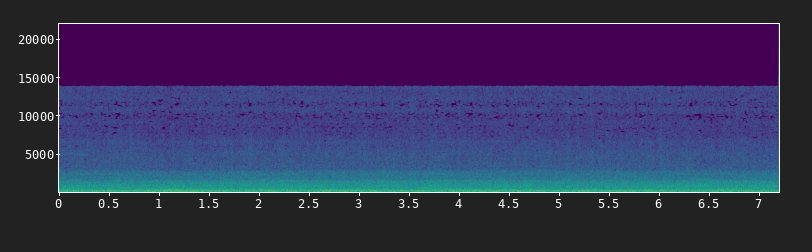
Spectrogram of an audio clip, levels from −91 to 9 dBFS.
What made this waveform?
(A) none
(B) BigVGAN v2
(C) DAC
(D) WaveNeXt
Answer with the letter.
A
